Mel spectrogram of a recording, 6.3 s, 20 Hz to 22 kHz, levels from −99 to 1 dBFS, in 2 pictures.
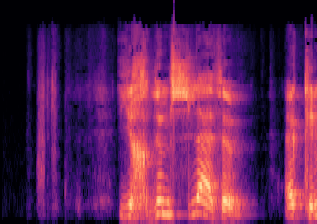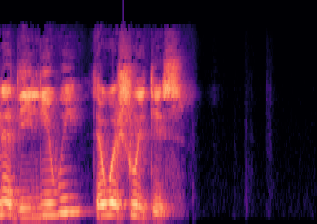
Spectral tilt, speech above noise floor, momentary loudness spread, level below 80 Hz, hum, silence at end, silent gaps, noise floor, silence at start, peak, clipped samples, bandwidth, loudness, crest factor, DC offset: -2 dB/octave; 63 dB; 10 LU; -62 dBFS; none; 1.3 s; none; -77 dBFS; 1.2 s; 0 dBFS; under 0.1%; 14 kHz; -13 LUFS; 16 dB; under 0.1%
